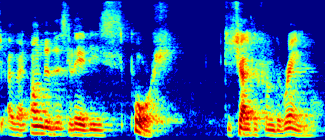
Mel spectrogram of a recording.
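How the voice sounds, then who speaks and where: With audible room echo, a man speaks at a medium pitch and a fairly slow pace with fairly even intonation. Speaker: community elder. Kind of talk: interview testimony. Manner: halting, many fillers.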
